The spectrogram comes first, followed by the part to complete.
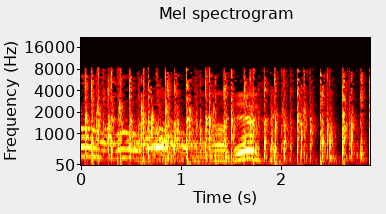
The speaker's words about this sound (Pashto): راکل چکچک ورته ووهئ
